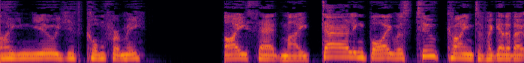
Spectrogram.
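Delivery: put-on sniffly. Mickey speaks to the one who came for him, sniffling. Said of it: "He sniffles".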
